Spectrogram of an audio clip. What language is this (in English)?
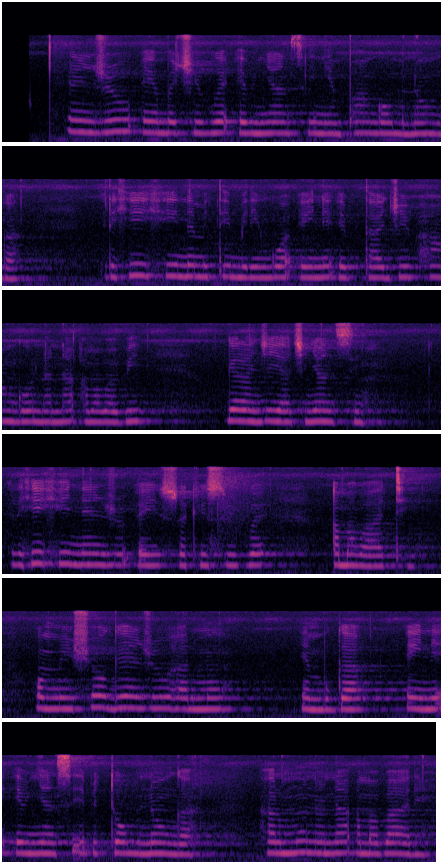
Nyankole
